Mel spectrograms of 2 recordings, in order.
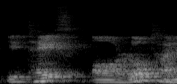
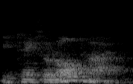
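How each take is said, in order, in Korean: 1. s와 a는 따로 발음해요. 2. s와 a는 붙여서 발음해요. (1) "이렇게 하지 말고" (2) "어를 s에 합쳐줘가 합쳐 합쳐가지고"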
